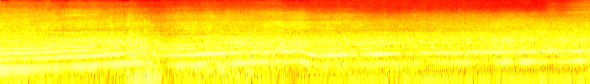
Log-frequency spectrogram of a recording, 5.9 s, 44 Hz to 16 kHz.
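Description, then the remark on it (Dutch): A McLaren race car engine revs loudly and continuously, its pitch climbing in steps as it shifts gears, with a brief dip around the middle before rising again; McLaren sports and Formula 1 cars are on show at the Lauwman Museum in Den Haag. “En de sportwagens en de Formule 1-auto's van McLaren... zijn nog tot 27 augustus te zien in het Lauwman Museum in Den Haag.”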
